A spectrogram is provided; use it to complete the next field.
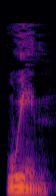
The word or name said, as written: wean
